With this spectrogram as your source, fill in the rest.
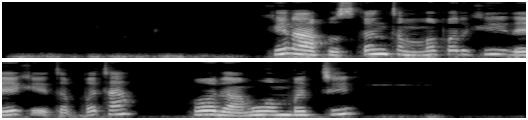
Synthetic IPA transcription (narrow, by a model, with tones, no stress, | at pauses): ʔɪ˦naː˨ɸʊ˨skɐ˦ntɐ˨mːɐ˦ɸɐ˦ɽkʲiː˦da˨jɐ˦kʲḛː˨tɐ˨bːɐ˦taː˦ | koː˦daː˨mʊ˦wɔ˦mbɐ˦t͡ʃːi˦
